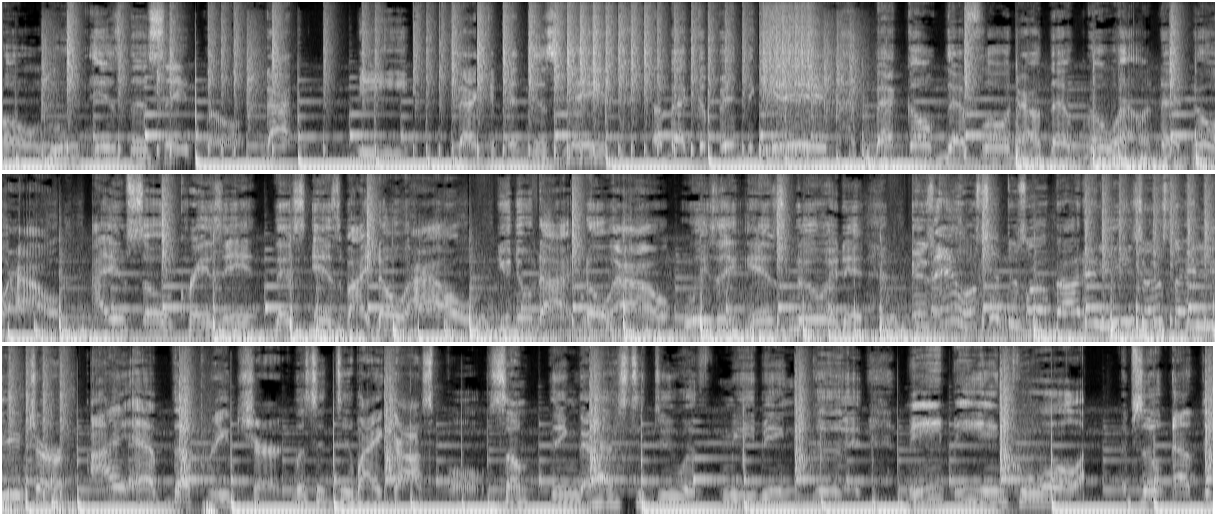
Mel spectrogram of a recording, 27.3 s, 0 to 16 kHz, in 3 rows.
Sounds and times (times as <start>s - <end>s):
Music: 0.0s - 27.2s.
